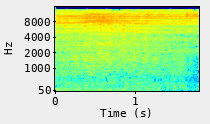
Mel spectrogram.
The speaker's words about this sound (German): Die schwarze Spraydose. Er langte mit dem Arm in die Höhle und schob die Dose so weit wie er konnte durch den Rachen der Sphinx. Dann hielt er den Atem an und drückte auf das Ventil.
